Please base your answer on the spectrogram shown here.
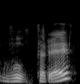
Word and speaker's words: Vulture: when you write it in English but it's pronounced vter um vter was is an extinct volcano so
